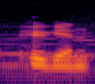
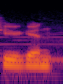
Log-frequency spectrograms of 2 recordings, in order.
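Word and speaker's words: Huginn: tutorial on otherwise uh hugin i think he's pronounced hugon would have shown up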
